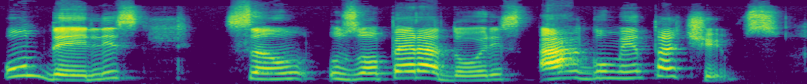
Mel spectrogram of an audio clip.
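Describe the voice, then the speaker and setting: Brazilian teacher lady, high pitched, goes over stuff twice and keeps asking ok?. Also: animated, measured pace. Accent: Brazilian Portuguese. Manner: explanatory, repeats key points and checks in with "ok?". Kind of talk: recorded classroom lesson.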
